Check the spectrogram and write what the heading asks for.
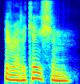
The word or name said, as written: eradication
